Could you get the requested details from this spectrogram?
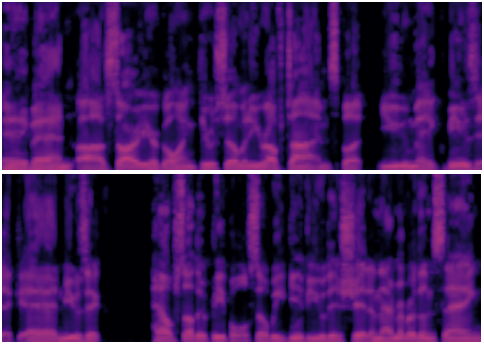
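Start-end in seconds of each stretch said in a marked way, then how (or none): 0.0-8.2 casual, laid-back regular-dude voice. Retelling a vision, imitating the triple-faced gods as regular dudes. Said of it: "I'm gonna do my best impersonation of it".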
